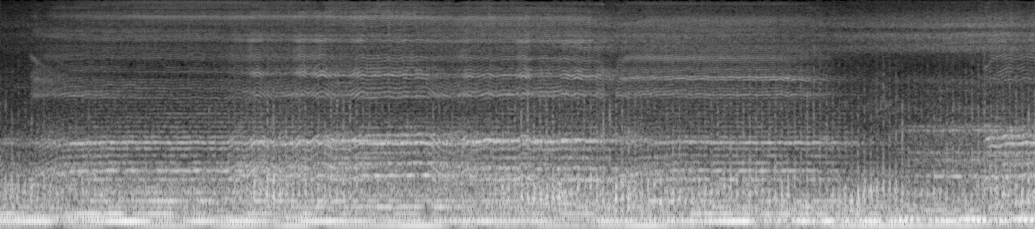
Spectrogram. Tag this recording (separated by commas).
Music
